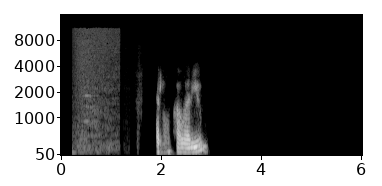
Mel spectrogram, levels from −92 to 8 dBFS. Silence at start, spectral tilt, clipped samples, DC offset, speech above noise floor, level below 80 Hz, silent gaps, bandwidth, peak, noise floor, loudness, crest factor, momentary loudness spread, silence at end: 0.5 s; -8.5 dB/octave; under 0.1%; under 0.1%; 31 dB; -56 dBFS; 1.19-1.24 s, 1.65-1.87 s; 11.5 kHz; 0 dBFS; -46 dBFS; -16 LUFS; 22 dB; 27 LU; 3.1 s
